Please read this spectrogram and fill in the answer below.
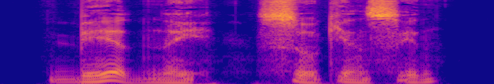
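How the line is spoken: Whisper. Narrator (Russian): прошептал Генри

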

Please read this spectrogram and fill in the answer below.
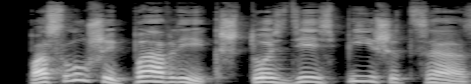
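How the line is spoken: Shout. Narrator (Russian): закричал

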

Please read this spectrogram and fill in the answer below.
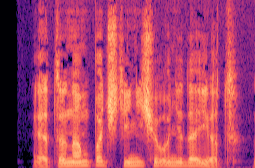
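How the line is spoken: Remark. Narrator (Russian): заметил Келси

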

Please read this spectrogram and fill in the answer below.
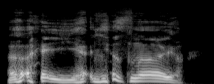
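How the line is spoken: Embarrassed laugh, old man. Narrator (Russian): смущенно засмеялся и старик

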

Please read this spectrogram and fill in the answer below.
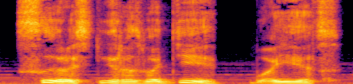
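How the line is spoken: Hoarse rasp. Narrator (Russian): прохрипел я

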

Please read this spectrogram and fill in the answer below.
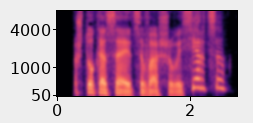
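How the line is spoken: Cheerful interruption. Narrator (Russian): весело перебила она

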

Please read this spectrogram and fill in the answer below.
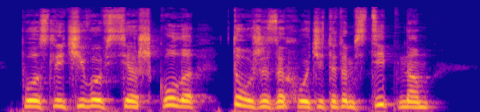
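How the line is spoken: Wry snort. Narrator (Russian): хмыкнул Ас

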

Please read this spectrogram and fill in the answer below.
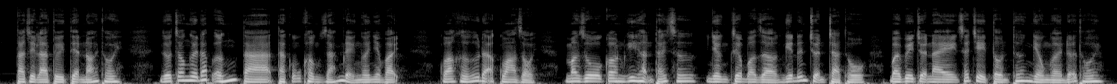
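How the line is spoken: Giggling. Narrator (Vietnamese): Lý Thanh Chiếu cười khúc khích nói

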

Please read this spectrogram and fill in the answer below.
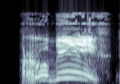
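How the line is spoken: Shouting. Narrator (Russian): закричал он своих

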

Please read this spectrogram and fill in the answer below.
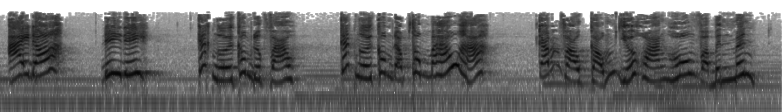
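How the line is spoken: Shouting from darkness. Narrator (Vietnamese): Một giọng hét lớn trong bóng tối

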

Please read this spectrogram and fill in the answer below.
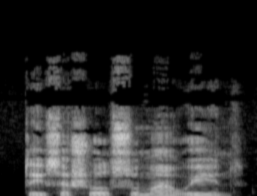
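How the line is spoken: Plain. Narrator (Russian): сказала она

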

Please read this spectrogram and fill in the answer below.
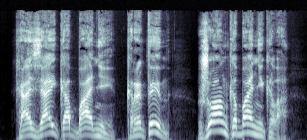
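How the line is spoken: Sharp shout. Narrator (Russian): прикрикнул на него Киловяз

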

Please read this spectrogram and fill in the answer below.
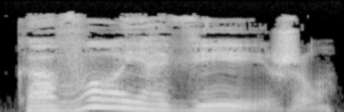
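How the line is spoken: Hoarse drawl. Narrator (Russian): хриплым сосна голосом протянула она

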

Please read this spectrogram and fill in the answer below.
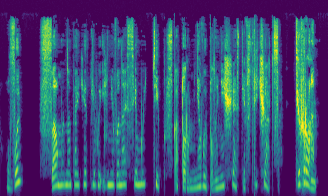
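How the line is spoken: Angry hiss. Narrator (Russian): Сердито зашипела Элеонора

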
